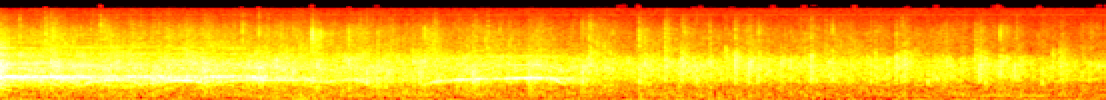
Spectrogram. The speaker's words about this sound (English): Can we give Lewis another massive round of applause?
